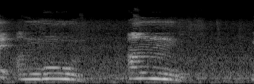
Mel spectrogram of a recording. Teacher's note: इनको बोलने से आवाज नाक से आती है नाक से ध्वनि निकलती है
